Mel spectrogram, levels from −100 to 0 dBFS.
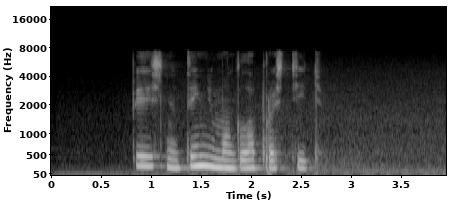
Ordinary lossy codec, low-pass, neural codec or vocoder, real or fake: none; 7.2 kHz; none; real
